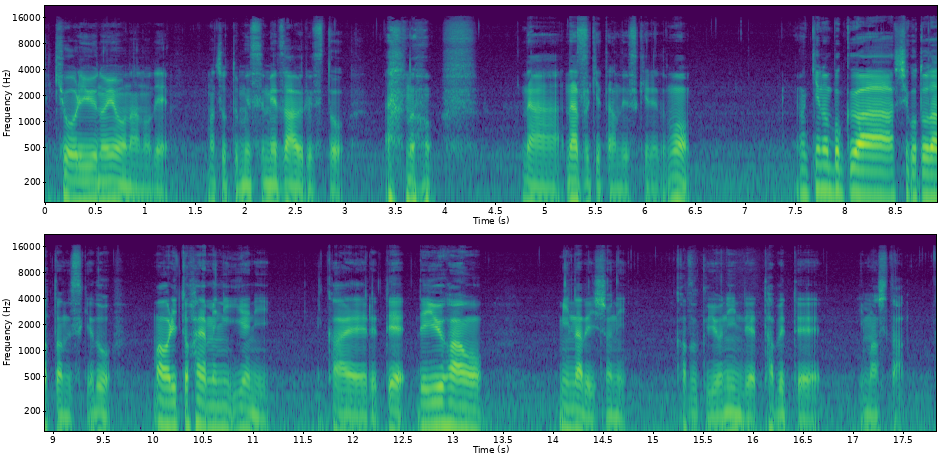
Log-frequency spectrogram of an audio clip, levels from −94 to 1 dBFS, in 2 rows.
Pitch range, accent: 85-105 Hz, native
